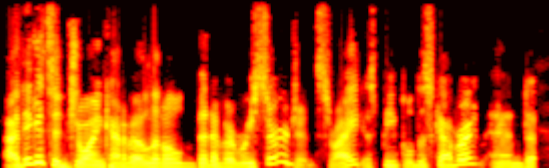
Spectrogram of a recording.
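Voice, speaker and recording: A man's voice: on the high side, sing-song, fast, a bit bright, no room sound. A man presenting a fan news segment as a podcast host, partly scripted, with playful enthusiasm and wry asides.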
